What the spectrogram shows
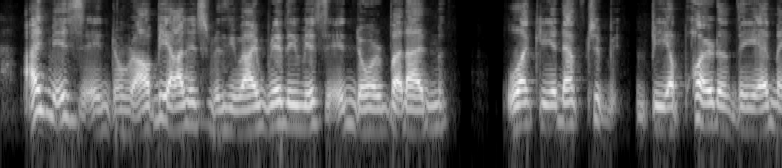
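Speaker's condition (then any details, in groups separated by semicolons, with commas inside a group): Cerebral palsy; cerebral palsy, wheelchair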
